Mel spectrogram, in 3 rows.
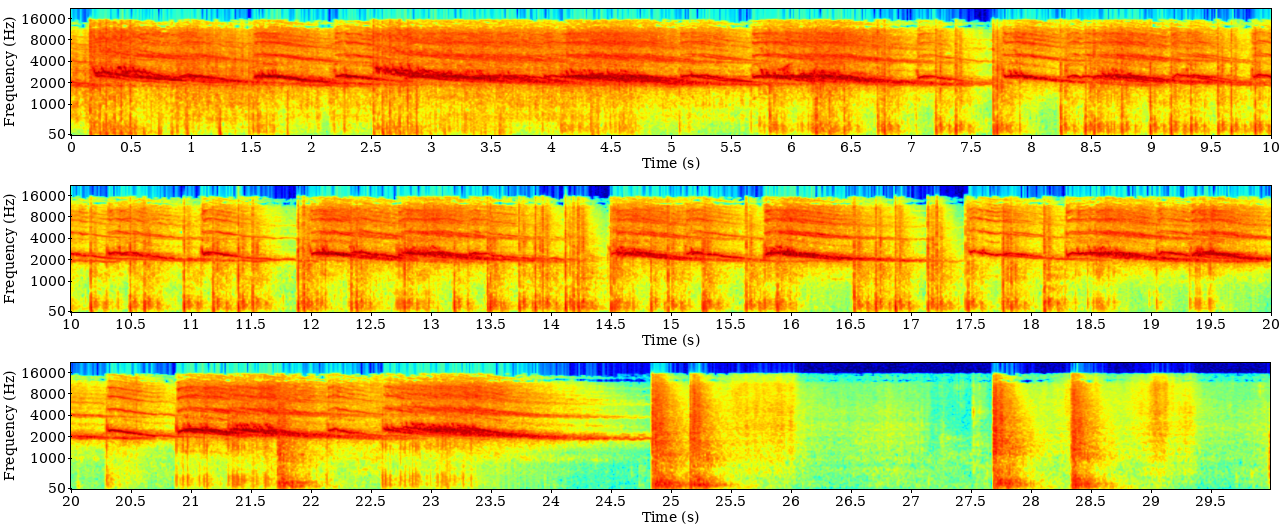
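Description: Fireworks going off: a fast, overlapping run of shrill whistles, each falling in pitch, over steady crackling and popping. It stops about 24 seconds in, and a few separate bangs and crackles follow.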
